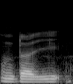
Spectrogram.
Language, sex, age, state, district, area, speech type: Telugu, male, 45-60, Andhra Pradesh, Alluri Sitarama Raju, rural, spontaneous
